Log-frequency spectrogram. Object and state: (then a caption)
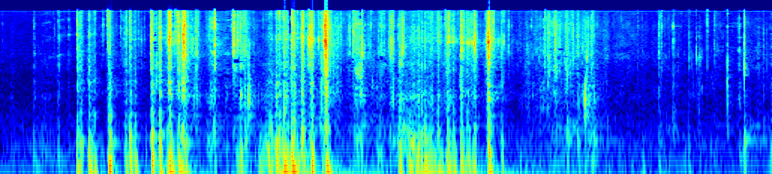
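Dry bar soap being scraped. A solid rectangular bar of dry green soap, held in one hand, is shaved and scraped with a metal utility-knife blade, and the shavings pile up below. A rapid run of crisp, crunchy scraping strokes with a tearing, crumbly texture is heard, with a heavy low thump under each stroke and brief bright edges, fading toward the end.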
